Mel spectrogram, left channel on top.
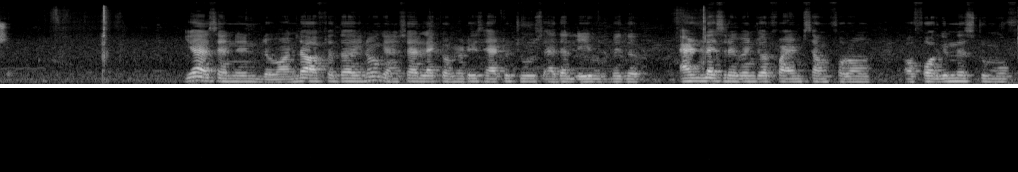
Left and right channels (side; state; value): right; silent; 60 dB below the other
